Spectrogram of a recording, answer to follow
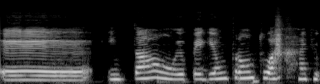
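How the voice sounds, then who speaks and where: Here a woman speaks with a high pitch. Her intonation is fairly even. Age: 50s. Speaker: psychology professor. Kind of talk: interview discussion. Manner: hesitant, many fillers.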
